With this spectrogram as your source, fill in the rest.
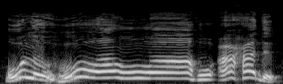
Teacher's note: دال پر وقف کرنے کی وجہ سے سکون آیا، دال حروف قلقلہ کے 5 حرفوں میں سے ہے، اس لیے دال پر قلقلہ ہوگا۔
